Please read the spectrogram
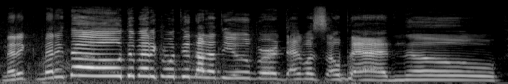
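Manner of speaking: frantic high shout for medic; man down shout. Real, not acted. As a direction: yell in panic as he dies. Teammate dies mid-game.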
